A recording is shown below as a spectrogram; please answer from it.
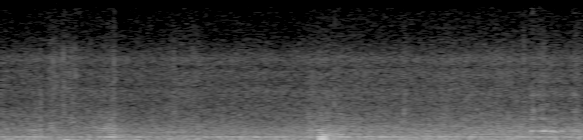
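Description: Honeybees buzz in an overfull hive, a steady close hum carrying a brief soft knock midway.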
